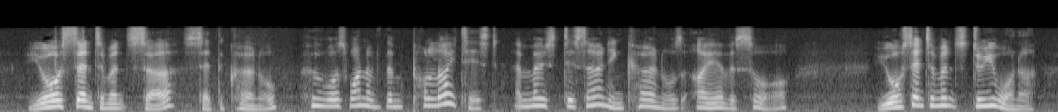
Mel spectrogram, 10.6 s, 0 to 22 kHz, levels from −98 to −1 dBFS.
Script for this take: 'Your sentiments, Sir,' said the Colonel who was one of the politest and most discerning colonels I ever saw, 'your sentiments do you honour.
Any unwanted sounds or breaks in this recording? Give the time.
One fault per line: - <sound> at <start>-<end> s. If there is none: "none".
none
